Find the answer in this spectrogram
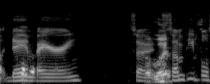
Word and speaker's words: Danbury: We call it Danbury. So some people say it Danbury, or it's Danbury is the way we pronounce it.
